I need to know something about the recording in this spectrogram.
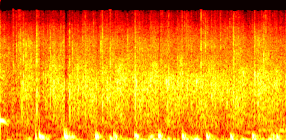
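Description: An audience claps for three guests at the close of a live conversation event, a sustained round of applause, a dense, steady patter of many hands at fairly loud level throughout, with no voices standing out.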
